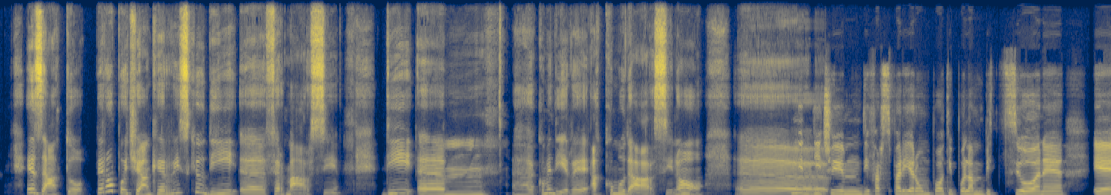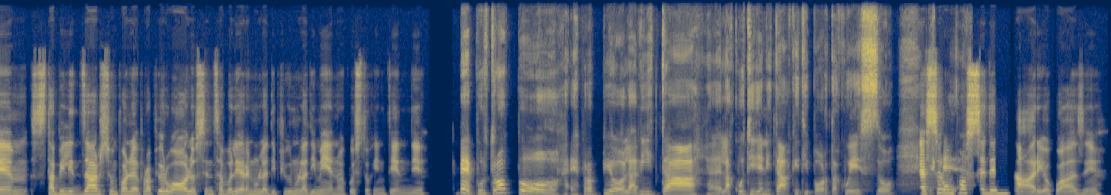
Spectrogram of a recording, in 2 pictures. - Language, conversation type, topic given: Italian, podcast, Come riuscivi a trovare il tempo per imparare, nonostante il lavoro o la scuola?
- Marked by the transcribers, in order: "proprio" said as "propio"; "proprio" said as "propio"; other background noise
